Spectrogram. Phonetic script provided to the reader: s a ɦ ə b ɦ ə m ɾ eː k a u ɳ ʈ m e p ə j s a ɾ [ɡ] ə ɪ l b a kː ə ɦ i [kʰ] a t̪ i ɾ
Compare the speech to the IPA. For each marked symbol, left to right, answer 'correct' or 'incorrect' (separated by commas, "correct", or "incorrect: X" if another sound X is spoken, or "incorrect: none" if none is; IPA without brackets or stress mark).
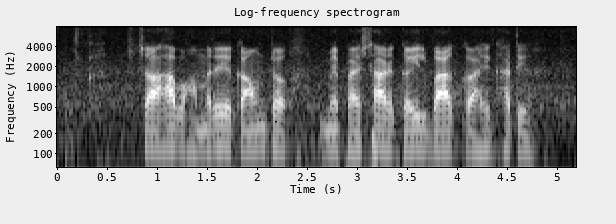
correct, correct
